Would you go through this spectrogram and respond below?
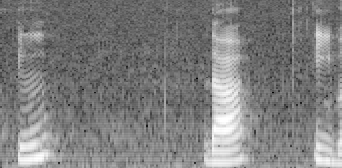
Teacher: Eu tenho esse n nasalizando esse I Então eu tenho o que aqui ó um dígrafo vocálico né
